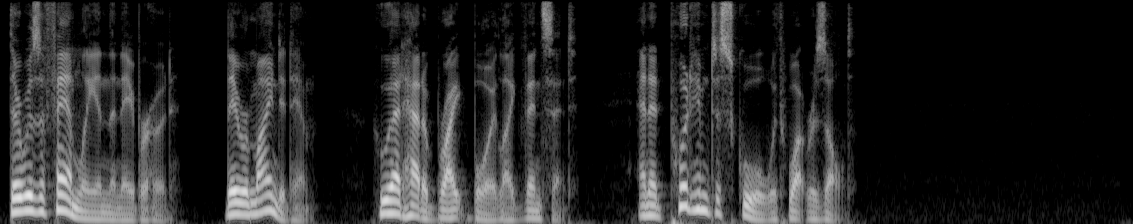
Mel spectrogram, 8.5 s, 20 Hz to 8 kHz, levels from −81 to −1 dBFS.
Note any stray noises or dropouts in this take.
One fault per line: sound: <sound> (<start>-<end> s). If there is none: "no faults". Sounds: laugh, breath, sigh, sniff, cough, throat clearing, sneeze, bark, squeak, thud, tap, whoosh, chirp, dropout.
no faults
